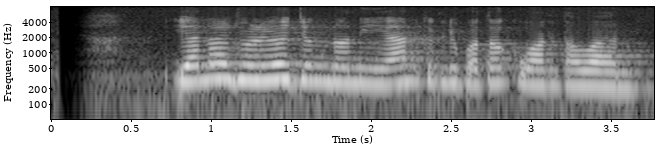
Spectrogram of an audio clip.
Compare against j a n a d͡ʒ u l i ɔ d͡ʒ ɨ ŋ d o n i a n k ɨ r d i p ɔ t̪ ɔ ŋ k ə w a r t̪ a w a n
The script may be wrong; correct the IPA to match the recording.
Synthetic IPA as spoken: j a n a d͡ʒ u l i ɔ d͡ʒ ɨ ŋ d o n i a n k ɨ r d i p ɔ t̪ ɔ k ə w a r t̪ a w a n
